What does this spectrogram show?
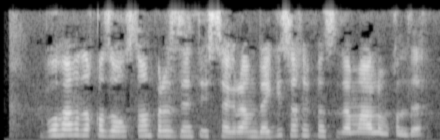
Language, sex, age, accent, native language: Uzbek, female, 19-29, Buxoro, Uzbek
